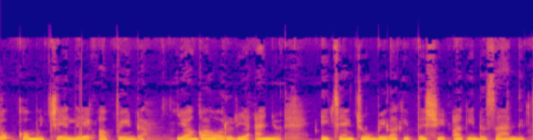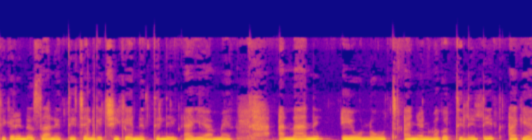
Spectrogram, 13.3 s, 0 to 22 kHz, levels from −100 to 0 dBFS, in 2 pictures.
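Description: A 20 ms chunk of speech arrives late and plays three chunks after its proper place, leaving chunks out of order at 0.94 to 1.02 s and 7.76 to 7.84 s. Nothing is missing, but each 80 ms stretch sounds jumbled, with three hard joins.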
